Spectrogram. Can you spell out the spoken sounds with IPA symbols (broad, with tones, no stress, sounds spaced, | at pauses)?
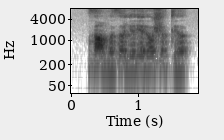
ð ɑ˧˩ β ə˩˧ ð ə˧˩ lʲ ə˧ ɾʲ ɛ˥˧ ɾʲ ɔ˧ ʒ ə˧ kʲ ə˩˧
